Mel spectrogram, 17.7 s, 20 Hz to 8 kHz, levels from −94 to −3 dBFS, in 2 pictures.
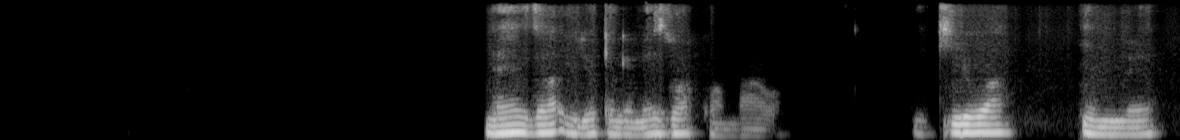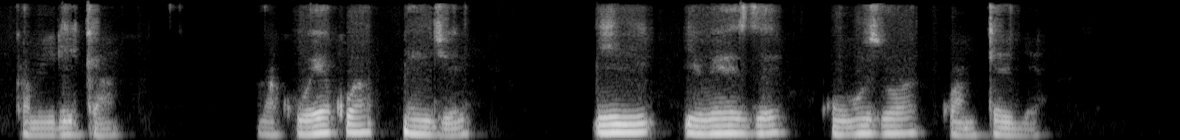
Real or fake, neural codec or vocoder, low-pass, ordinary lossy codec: fake; codec, 16 kHz in and 24 kHz out, 1 kbps, XY-Tokenizer; 7.2 kHz; AAC, 32 kbps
